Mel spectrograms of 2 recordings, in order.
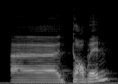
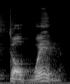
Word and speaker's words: Dobbin: Who have we just signed? Dobbin? Wrong. Who? Lewis Dobwin. Shut up. Dobwin, as in he's a winner.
